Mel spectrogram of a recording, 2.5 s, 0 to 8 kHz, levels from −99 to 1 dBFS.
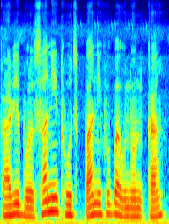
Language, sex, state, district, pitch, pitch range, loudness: Garo, male, Meghalaya, West Garo Hills, 130 Hz, 115-140 Hz, -16 LUFS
